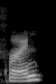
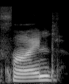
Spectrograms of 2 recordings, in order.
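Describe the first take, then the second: First: The final D sound is dropped. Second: The final D sound is clearly pronounced. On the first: "but more like fine" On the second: "it's not like she's saying find"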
